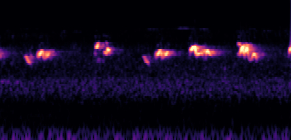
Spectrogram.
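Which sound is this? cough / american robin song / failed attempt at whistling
american robin song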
